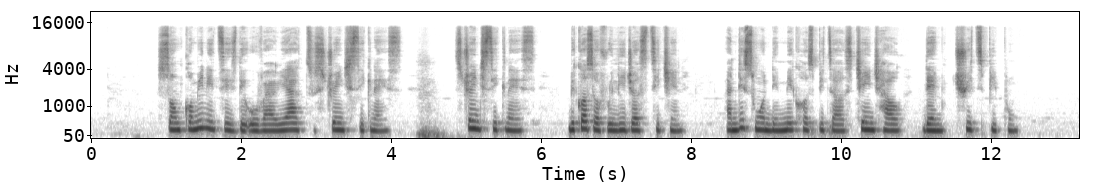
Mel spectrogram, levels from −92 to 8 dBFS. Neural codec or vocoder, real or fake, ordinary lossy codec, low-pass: none; real; none; 14.4 kHz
